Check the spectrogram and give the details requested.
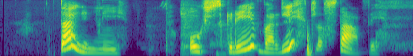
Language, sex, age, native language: Icelandic, female, 9, Icelandic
